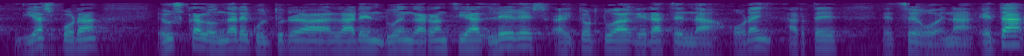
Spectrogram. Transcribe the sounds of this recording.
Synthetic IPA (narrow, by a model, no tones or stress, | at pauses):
d̪iaspo̞ɾa | e̞wskalo̞nd̪aɾe̞kult̪uɾalaɾe̞nd̪ue̞ŋɡarant͡siale̞ɣ̞e̞sa̰jt̪o̞ɾt̪uaɣe̞ɾat͡se̞nd̪ao̞ɾajnaɾt̪e̞ː | se̞ɣ̞o̞e̞naʔe̞t̪a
